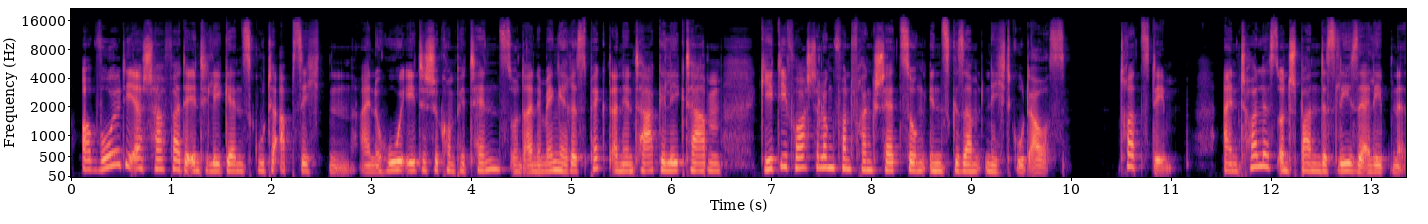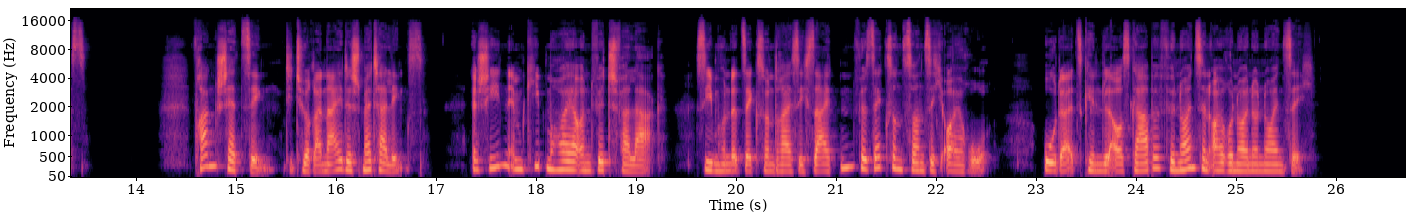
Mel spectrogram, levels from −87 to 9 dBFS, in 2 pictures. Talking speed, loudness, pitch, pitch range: 135 wpm, -16 LUFS, 185 Hz, 170-220 Hz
